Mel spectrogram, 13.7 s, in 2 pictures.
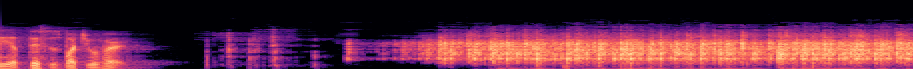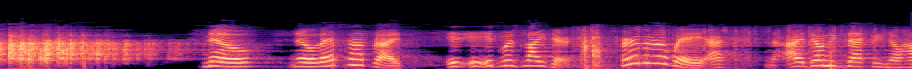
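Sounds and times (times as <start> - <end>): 
speech: 0.0 - 1.1, 8.4 - 13.6
crowd applauding recorded on a tape machine: 3.0 - 8.2.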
